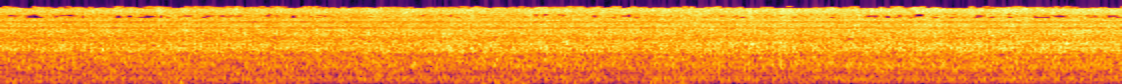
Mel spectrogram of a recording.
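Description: Steady rushing of a shallow creek, with water swirled through a plastic gold pan held in the current.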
